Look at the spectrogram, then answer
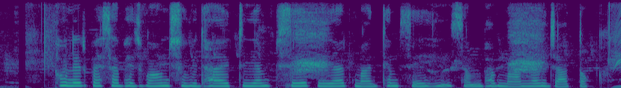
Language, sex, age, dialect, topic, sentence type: Magahi, female, 18-24, Northeastern/Surjapuri, banking, statement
